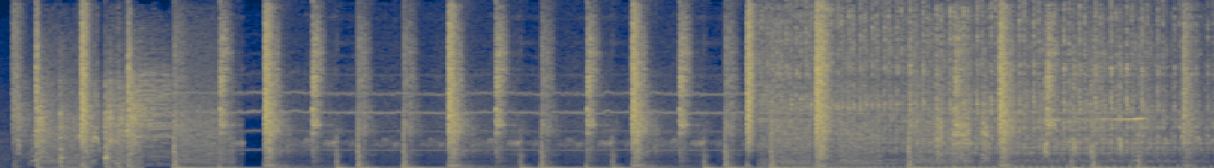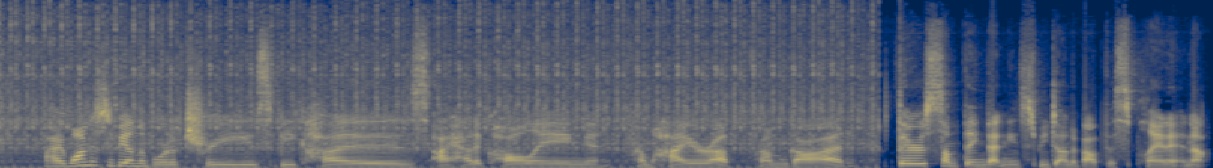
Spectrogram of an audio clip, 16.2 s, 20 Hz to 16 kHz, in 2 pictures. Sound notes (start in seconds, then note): 0.0 rhythmic music; 5.2 motorcycle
